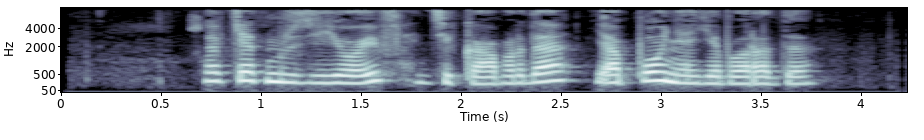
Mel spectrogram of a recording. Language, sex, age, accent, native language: Uzbek, female, 25-34, Navoiy, Uzbek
